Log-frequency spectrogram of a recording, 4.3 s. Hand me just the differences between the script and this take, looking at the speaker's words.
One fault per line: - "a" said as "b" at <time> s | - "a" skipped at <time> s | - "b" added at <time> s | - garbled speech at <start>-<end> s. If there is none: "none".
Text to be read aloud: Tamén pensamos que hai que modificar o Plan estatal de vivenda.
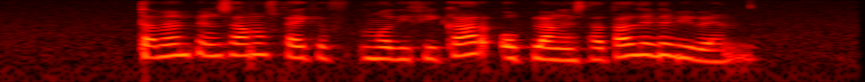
- "de" added at 3.3 s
